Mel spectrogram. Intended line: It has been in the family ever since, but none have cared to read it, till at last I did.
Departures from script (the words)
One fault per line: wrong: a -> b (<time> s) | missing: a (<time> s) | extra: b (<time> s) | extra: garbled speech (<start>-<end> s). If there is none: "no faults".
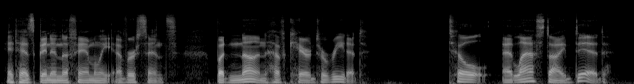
no faults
